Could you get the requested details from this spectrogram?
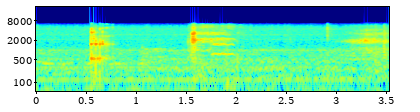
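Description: Two short, loud burps about a second apart, then a faint trailing sound, over quiet room noise.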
